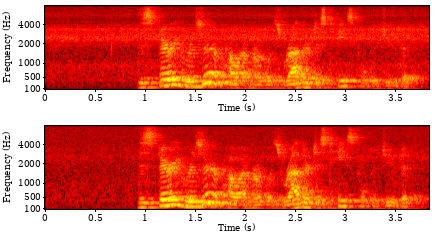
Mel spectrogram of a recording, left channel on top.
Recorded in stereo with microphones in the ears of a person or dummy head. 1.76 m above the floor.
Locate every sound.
0.9 s a woman speaking: 10° right (ahead or behind), 1.4 m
